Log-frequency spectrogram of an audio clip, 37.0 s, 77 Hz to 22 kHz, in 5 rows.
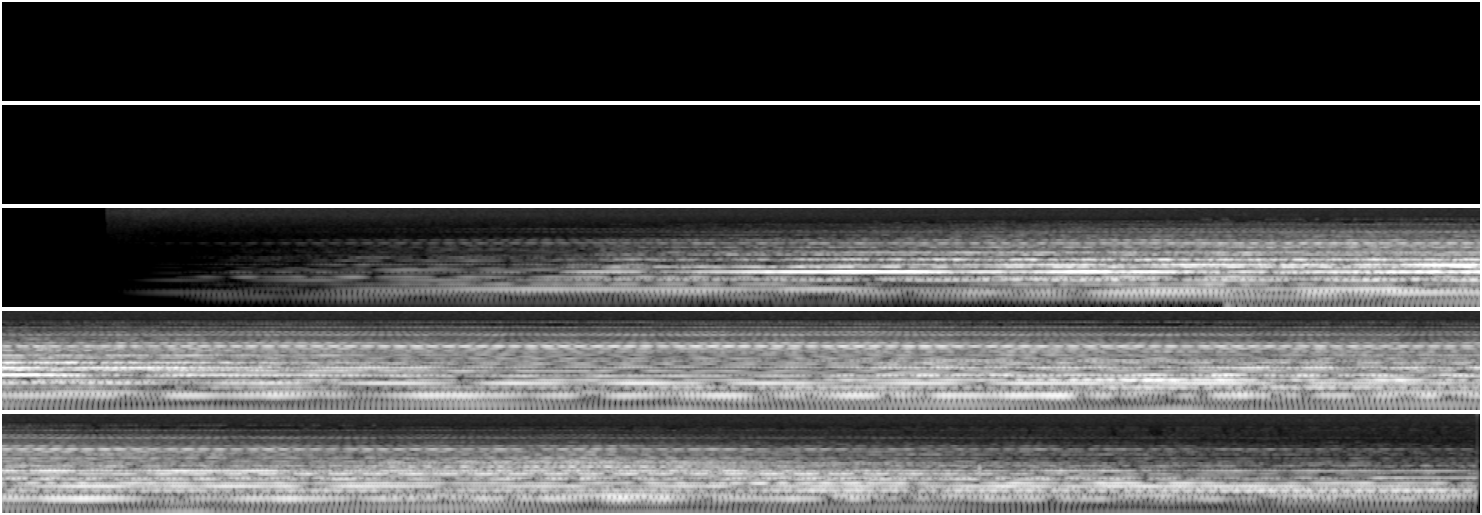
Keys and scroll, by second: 10.6 c, 22.9 ctrl+z, 23.3 ctrl+z, 30.6 Delete, 32.9 ctrl+s.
